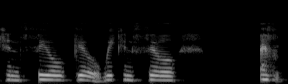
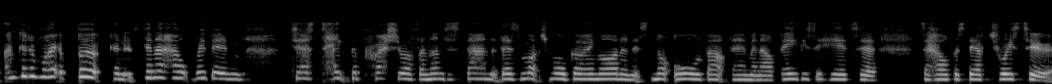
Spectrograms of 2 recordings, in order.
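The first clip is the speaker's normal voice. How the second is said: much higher, bursting with eager joy; excited announcement; 4 semitones higher than usual. Retold or imitated. Telling her husband about the book, high and excited. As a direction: gush it out like thrilling news. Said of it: "running back to my husband and going".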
